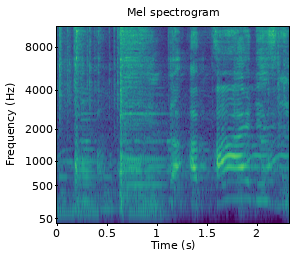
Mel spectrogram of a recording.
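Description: Live reggae performance: a guitar played in short, choppy strums several times a second, with a sung note coming in near the end.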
